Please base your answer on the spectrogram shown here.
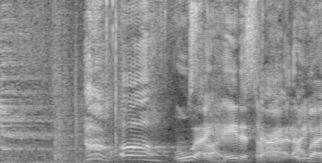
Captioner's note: horror music; Katya gasps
